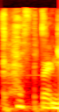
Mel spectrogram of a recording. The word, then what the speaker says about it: Cuthbert: It's not like I don't know it, but it's just, you know, I'm just it's pronounced Cuthbert.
